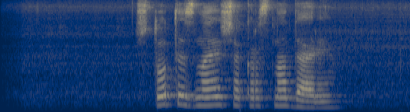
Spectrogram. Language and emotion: Russian, neutral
